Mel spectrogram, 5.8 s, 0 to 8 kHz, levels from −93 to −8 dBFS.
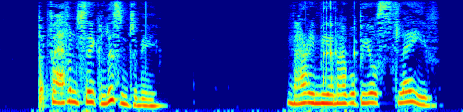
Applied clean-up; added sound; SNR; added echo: classical method spectral subtraction.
